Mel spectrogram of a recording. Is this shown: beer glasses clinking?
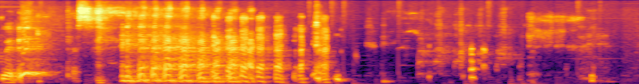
no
